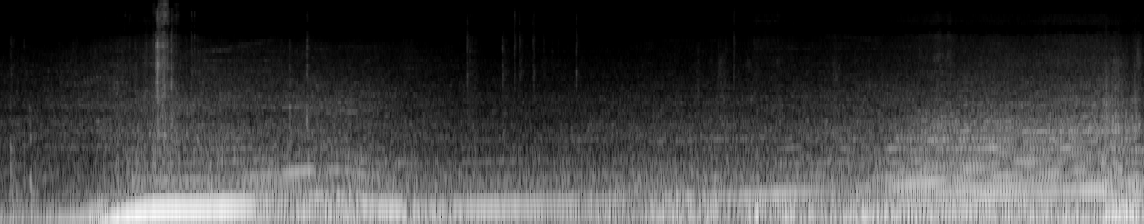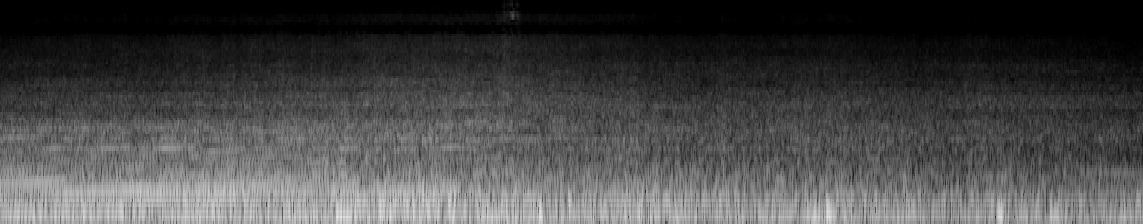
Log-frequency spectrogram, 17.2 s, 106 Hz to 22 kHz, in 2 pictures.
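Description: A Dodge Challenger Scat Pack Shaker with a 6.4-liter, 485-horsepower V8 revs up sharply and then accelerates hard, its deep engine note climbing through the gears in a loud, sustained roar with no talking.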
